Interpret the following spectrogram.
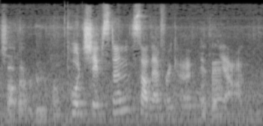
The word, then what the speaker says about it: Shepstone: Africa you're from Port shepston South Africa okay yeah it's like Shepstone right pronounced Shepstone I guess it's just the local thank you thanks appreciate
